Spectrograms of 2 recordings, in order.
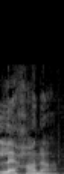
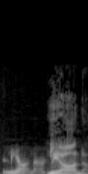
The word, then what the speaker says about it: Liana: Is that how I pronounce your name, or is it Lehana? It's Liana. Liana.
